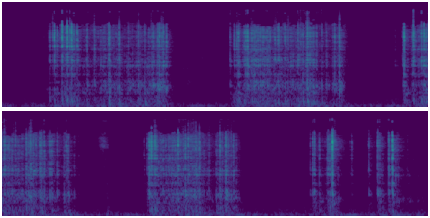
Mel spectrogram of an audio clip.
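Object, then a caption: Plastic studded tumbler. Fingertips and nails tap and scratch rapidly across the textured side of a tall, hollow, lavender iridescent plastic Starbucks jeweled tumbler with a lid and straw, which appears empty. The sound is a dry, bright, clicking rattle that comes in long bursts separated by short pauses, followed by a few shorter, choppier bursts at the end. The taps are quiet with almost no ring.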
